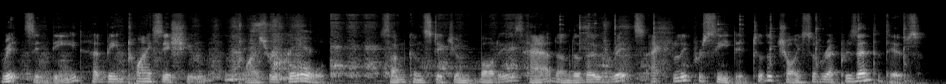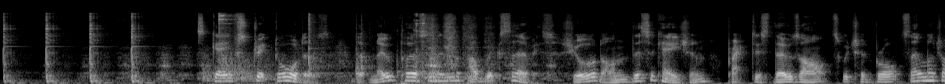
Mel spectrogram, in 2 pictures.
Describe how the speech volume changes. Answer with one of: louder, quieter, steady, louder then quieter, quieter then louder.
steady.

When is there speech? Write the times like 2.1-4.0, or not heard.
0.0-9.2, 11.4-18.8.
